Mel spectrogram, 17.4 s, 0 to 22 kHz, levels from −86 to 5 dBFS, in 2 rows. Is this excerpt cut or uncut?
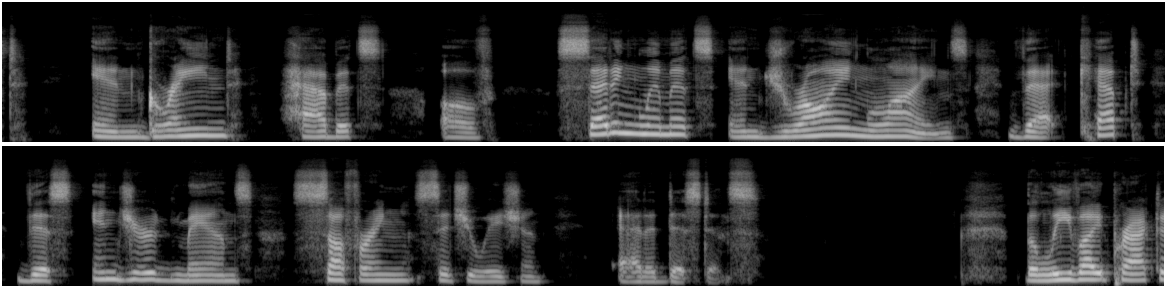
cut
